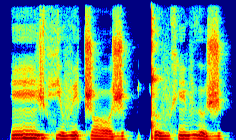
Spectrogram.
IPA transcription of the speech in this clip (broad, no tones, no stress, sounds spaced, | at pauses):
ẽː ʒ fʲ o v e t͡ʃ ɔː ʒ | ǃ ʊ v x ẽ v ð ʊ ʒ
